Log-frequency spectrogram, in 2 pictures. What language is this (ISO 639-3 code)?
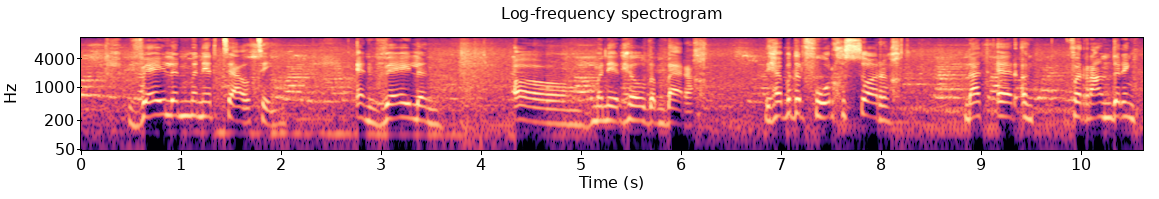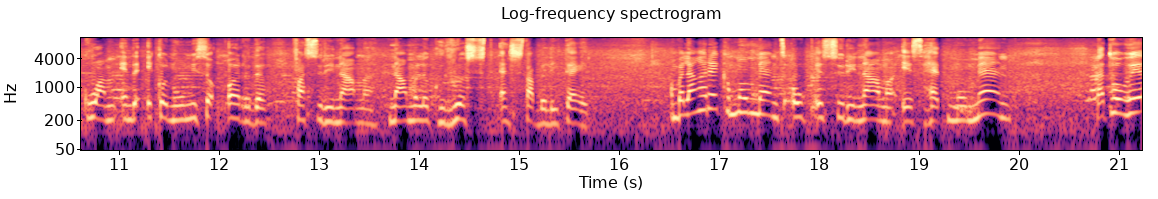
nld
